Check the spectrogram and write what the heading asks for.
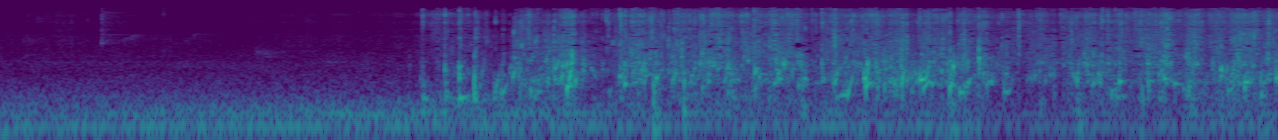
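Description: Muddy water splashing and sloshing in a plastic basin as a hand scrubs a toy in it, starting about two seconds in.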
